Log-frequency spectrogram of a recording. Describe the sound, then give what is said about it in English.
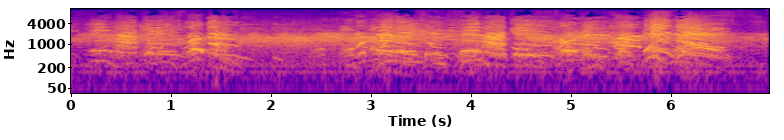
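A dense flock of crows caws and squawks loudly and continuously as it dives and weaves among trees, many harsh overlapping calls crowding together for several seconds with no pauses. “High above them, a flock of crows started to dive. They weaved in and out among the trees, squawking as loudly as they could.”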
